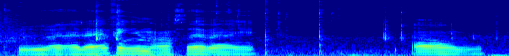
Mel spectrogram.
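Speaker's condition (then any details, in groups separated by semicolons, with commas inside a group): Cerebral palsy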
